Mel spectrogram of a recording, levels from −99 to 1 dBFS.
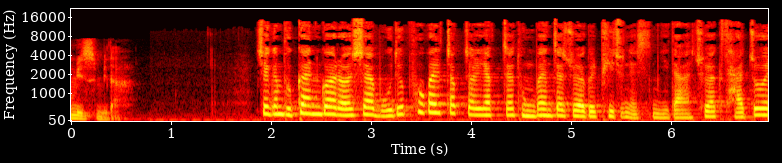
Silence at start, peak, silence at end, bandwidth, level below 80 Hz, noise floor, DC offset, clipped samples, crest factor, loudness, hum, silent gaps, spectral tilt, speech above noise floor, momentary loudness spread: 0 s; -8 dBFS; 0 s; 15 kHz; -56 dBFS; -59 dBFS; under 0.1%; under 0.1%; 18 dB; -24 LUFS; none; none; -4 dB/octave; 35 dB; 11 LU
